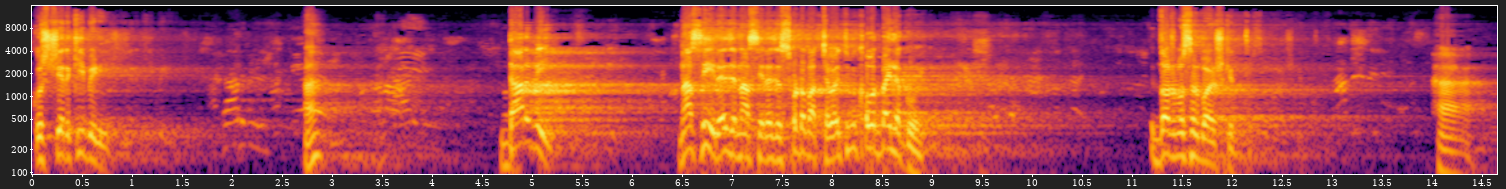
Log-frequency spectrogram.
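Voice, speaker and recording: Guy preaching loud to a crowd, pitch a bit high, big echo trailing off. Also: slow, long pauses. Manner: animated, keeps calling on the crowd to answer louder; shouts at peaks. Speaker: Islamic preacher. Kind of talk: fiery sermon to a crowd. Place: open religious gathering. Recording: echoey with long reverb.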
